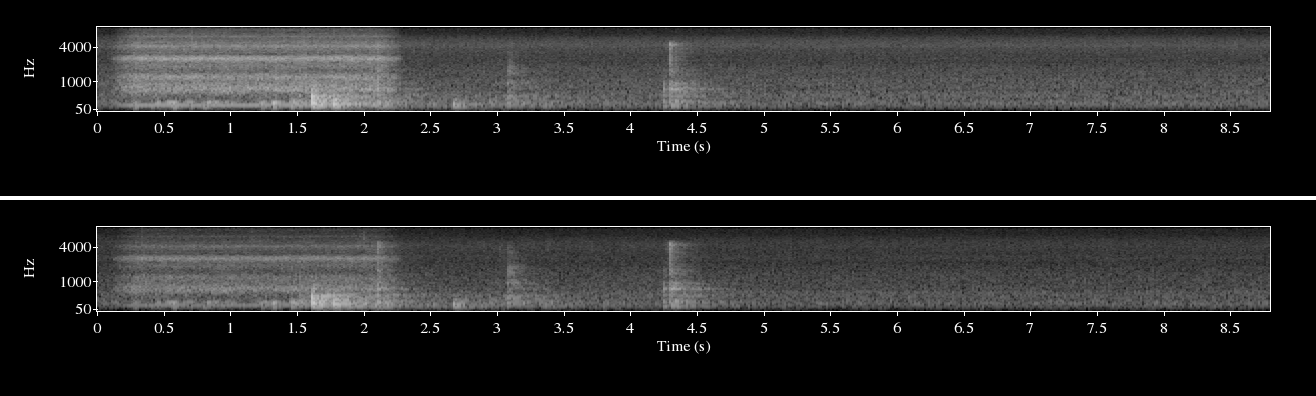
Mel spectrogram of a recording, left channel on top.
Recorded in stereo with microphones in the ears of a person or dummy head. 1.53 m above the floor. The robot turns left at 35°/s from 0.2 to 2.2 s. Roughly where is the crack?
Left.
